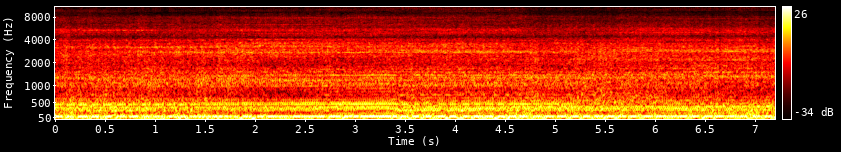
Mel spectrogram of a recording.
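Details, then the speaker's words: Motorcycle with twin-rotor Sachs-type rotary engine: smooth, even buzzing drone, double hum like two carpenter bees, no knocks or misses; normal running of a healthy twin rotary. "You can tell it has two rotors. It almost sounds like two humps, two bees, two carpenter bees in my engine."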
